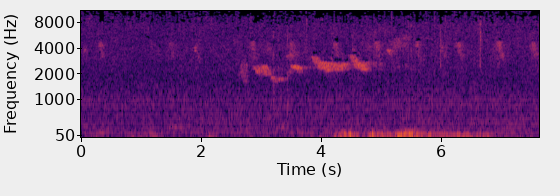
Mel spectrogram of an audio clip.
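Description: A bird calls a short warbling phrase of quick pitch-jumping notes about two and a half seconds in, with faint chirps around it. A low rumble comes up in the middle and is the loudest sound.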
